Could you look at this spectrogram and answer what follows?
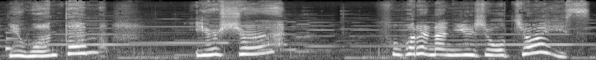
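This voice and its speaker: A young flower seller for an anime game. Her voice is extremely high and girlish. She is polite with a nervous edge, and music plays clearly behind her. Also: animated, slow pace, exaggerated voice. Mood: polite, hesitant. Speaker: shopkeeper. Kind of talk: anime video game voice acting. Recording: game dialogue over music.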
